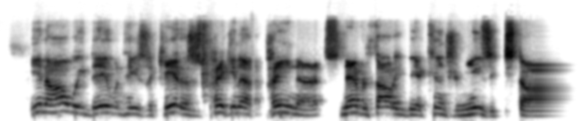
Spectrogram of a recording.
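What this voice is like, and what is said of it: Southern Georgia drawl impression. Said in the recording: “I go back and do my best to do my impersonation of them. So Luke, I've got down pat pretty good ... he's a Southern Georgia guy”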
